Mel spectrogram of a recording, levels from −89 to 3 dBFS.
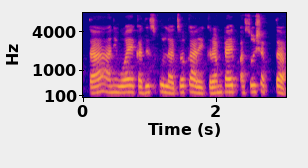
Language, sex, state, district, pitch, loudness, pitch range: Konkani, female, Goa, North and South Goa, 225 Hz, -17 LUFS, 210-230 Hz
